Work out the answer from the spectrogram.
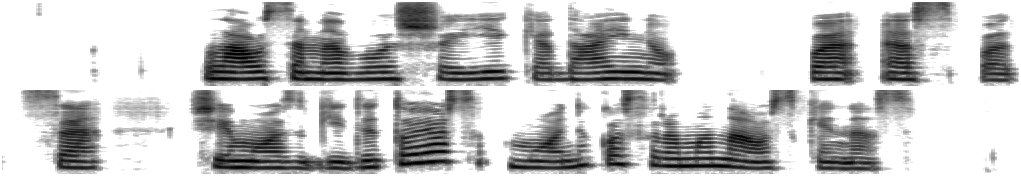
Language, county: Lithuanian, Vilnius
